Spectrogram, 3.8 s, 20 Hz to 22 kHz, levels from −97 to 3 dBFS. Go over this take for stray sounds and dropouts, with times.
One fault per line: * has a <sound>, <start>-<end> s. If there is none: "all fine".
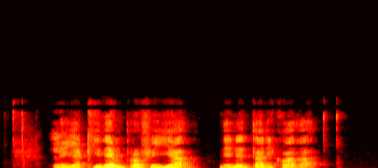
all fine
